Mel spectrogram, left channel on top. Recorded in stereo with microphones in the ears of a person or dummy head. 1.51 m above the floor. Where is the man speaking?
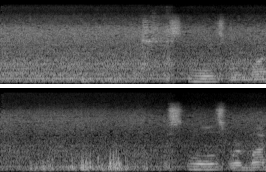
55° right (ahead or behind), 1.4 m.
